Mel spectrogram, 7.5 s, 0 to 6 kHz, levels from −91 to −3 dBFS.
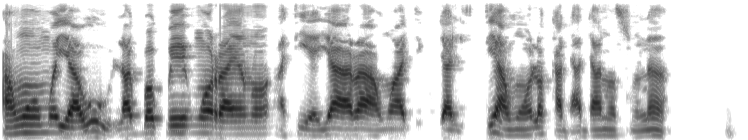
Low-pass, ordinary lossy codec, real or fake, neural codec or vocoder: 5.4 kHz; none; real; none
